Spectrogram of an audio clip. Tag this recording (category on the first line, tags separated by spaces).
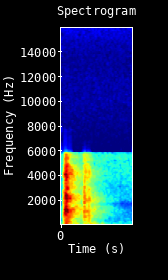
Sound effects > Other
collide hit impact plastic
